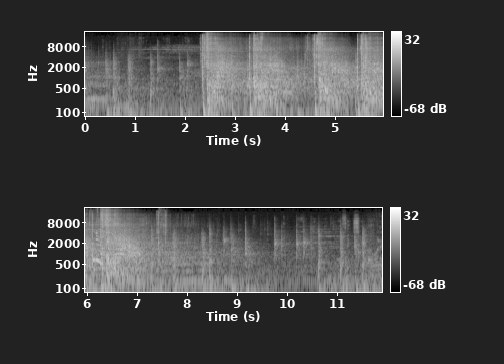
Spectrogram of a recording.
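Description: Shotgun blasts in the video game Control, heavy booming shots fired repeatedly over about twelve seconds amid a dense, loud wash of combat noise and rumbling impacts.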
